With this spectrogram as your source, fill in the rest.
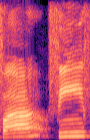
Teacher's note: bibir dalam bagian bawah disentuhkan dengan ujung gigi seri atasnya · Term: huruf fa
